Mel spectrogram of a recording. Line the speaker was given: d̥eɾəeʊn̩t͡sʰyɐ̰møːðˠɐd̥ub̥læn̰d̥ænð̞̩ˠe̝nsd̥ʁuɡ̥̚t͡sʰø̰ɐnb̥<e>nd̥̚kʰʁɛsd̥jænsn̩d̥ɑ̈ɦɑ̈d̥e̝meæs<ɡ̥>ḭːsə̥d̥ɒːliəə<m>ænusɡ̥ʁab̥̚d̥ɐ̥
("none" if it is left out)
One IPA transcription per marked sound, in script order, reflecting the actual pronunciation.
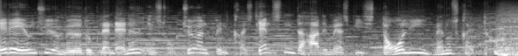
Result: e, b̥, m

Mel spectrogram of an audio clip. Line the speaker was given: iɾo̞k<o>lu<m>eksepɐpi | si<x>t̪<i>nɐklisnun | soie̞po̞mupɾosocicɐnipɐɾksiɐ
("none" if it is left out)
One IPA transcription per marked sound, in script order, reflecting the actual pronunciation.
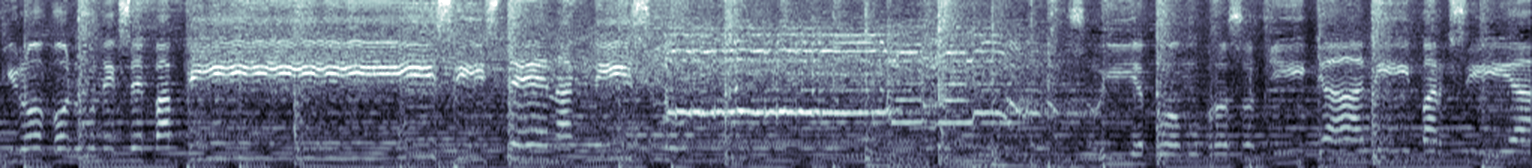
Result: o, n, s, e

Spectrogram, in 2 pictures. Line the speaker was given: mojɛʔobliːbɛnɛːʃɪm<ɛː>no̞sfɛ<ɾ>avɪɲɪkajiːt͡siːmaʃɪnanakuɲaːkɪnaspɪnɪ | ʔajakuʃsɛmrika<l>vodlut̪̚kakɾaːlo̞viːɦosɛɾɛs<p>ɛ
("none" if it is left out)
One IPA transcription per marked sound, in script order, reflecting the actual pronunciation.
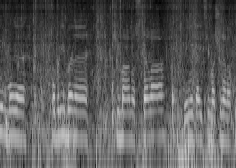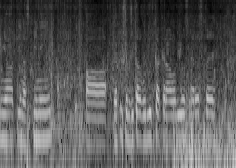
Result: aː, l, l, p

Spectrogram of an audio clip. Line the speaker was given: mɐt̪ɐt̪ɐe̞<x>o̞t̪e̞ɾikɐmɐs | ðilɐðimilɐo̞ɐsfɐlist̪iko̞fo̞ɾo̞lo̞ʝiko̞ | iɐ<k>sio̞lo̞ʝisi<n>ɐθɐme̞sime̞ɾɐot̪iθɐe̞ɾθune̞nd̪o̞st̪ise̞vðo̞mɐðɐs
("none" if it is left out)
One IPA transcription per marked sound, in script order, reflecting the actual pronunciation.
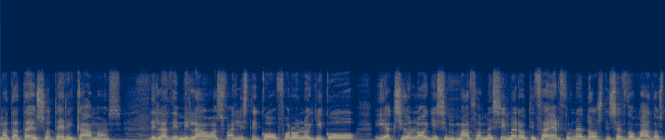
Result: s, k, m

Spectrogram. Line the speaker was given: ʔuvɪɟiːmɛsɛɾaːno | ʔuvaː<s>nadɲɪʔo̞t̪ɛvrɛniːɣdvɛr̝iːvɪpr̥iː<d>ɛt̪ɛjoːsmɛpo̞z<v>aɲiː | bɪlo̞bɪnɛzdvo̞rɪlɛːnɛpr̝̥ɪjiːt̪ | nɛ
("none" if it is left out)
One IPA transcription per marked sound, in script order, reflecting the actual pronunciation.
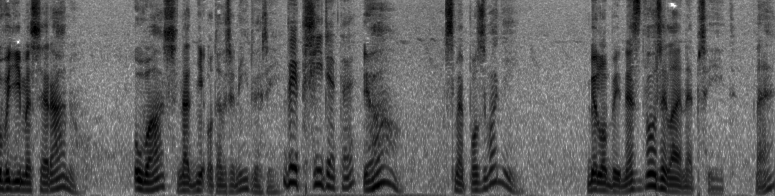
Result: s, d, v

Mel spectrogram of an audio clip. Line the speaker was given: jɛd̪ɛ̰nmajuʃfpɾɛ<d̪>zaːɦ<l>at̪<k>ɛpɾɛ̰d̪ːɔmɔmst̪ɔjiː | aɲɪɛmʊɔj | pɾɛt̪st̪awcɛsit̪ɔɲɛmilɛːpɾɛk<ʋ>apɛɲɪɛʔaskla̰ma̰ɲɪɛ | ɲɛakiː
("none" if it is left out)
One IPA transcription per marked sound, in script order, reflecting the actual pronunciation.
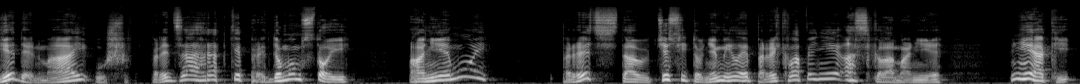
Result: d̪, ɾ, k, ʋ

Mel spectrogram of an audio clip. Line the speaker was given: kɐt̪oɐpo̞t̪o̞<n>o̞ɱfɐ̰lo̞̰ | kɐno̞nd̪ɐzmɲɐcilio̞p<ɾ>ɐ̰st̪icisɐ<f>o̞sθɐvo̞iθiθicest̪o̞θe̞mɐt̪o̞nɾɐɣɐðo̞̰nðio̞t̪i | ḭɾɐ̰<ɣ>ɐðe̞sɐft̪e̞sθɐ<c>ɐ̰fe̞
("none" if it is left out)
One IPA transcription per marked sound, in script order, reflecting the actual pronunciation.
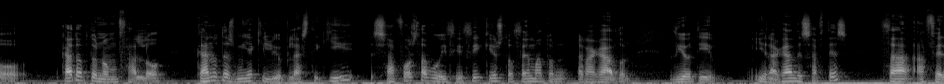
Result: n, l, f, ɣ, none

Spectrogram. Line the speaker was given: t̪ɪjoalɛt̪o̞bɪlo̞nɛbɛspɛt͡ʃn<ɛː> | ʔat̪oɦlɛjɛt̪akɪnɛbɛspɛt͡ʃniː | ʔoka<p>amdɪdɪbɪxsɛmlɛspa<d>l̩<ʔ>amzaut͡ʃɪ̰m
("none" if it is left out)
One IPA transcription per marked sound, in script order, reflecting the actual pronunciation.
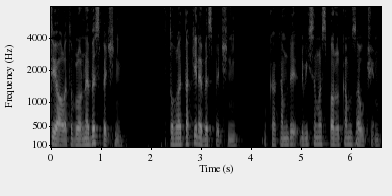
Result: iː, k, d, k

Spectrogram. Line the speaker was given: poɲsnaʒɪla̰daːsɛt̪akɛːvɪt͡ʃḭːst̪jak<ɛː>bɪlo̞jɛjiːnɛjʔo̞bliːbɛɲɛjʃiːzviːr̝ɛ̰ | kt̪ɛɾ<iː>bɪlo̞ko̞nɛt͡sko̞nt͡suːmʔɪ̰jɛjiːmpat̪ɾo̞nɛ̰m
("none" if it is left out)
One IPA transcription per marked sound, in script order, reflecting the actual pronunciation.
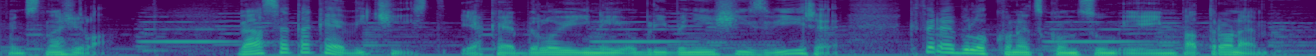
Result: ɛː, ɛː

